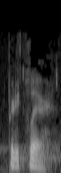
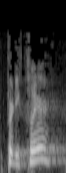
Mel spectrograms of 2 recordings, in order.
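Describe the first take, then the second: First: Falling tune, softer and lower on "Pretty clear."; answering. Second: Rising question tune on clear; asking. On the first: Preacher answers his own question with a low falling "Pretty clear.". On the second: Preacher checks the room with a rising "Pretty clear?". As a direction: lift "clear" into a question to the congregation. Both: Shown as a demonstration.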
